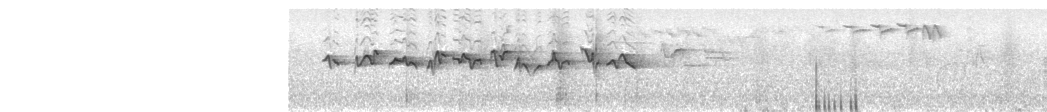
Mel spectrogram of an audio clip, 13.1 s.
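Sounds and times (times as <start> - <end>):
bird singing a rapid warble: 4.0 - 12.5.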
